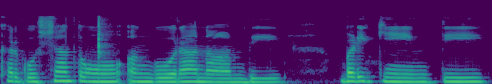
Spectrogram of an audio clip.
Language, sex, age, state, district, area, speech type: Punjabi, female, 45-60, Punjab, Ludhiana, rural, spontaneous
